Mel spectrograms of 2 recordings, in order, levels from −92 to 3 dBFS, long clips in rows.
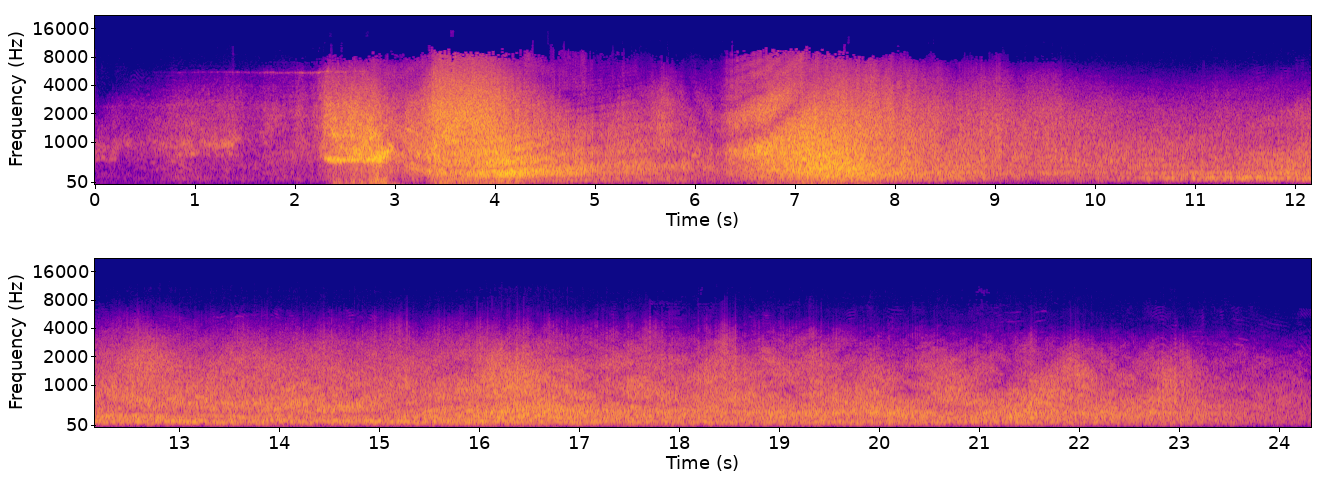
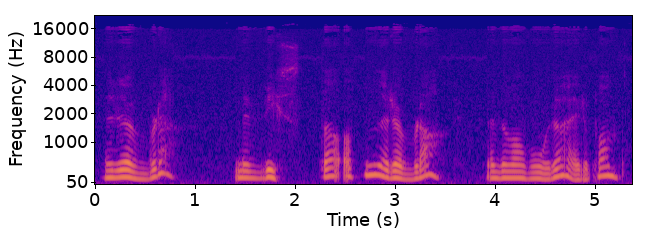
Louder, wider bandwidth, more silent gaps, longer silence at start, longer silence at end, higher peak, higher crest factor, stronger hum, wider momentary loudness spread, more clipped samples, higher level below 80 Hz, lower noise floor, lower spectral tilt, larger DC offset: first, -16 LUFS vs -35 LUFS; second, 10 kHz vs 18 kHz; neither; about the same, 0 s vs 0.1 s; second, 0 s vs 0.15 s; first, 0 dBFS vs -18 dBFS; about the same, 16 dB vs 16 dB; neither; first, 19 LU vs 11 LU; neither; first, -44 dBFS vs -72 dBFS; second, -41 dBFS vs -65 dBFS; second, -5 dB/octave vs -8.5 dB/octave; neither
